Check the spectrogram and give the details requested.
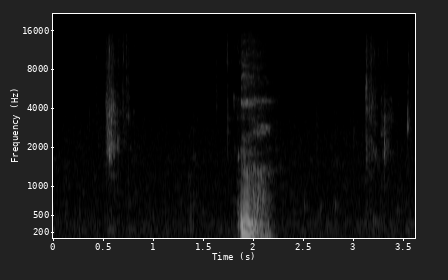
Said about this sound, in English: So we're continuing on in our study of Ephesians and Ephesians 5, and I'm going to take a quick drink.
